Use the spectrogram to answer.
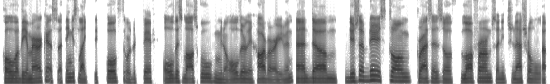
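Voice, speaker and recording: Smooth-voiced man, relaxed guest. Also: on the low side, moderate pace, hardly any pauses, no echo. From Argentina. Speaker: guest lawyer. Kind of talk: casual interview talk.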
